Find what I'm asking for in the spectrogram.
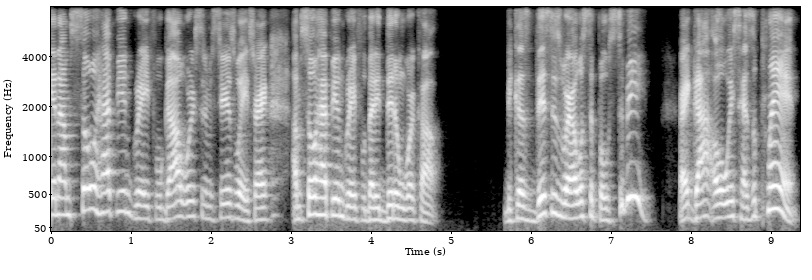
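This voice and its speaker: A Bulgarian woman, a motivational speaker and team trainer, delivers an energetic pep talk to a group over video call. Her voice swings between high and low, and almost every point ends with "right?"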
